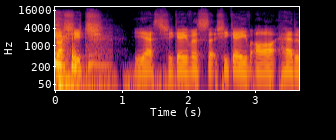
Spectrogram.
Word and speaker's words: Rašić: Yeah, to be fair, I would have pronounced it Rašić, and I think I have my whole career, but yes, now I learned it's Rašić, Rašić, Rašić.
